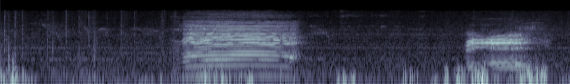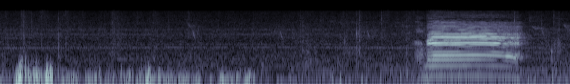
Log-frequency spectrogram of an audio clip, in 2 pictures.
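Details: Punganur cow mooing: two long, loud, strongly harmonic moos about eight seconds apart, with a shorter, higher-pitched call between them and faint low background noise.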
